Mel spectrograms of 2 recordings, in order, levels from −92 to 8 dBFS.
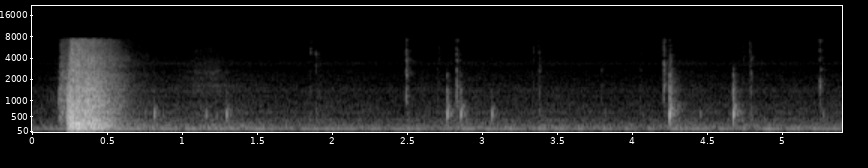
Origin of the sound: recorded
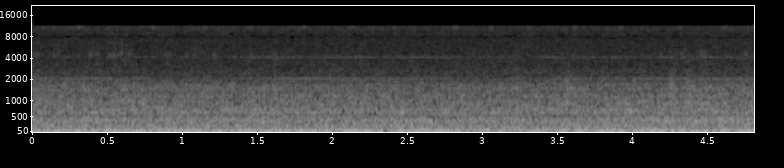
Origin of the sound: recorded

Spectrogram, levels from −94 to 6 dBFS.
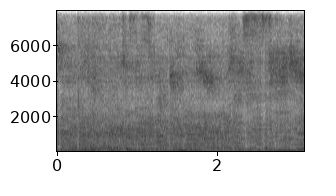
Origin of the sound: remade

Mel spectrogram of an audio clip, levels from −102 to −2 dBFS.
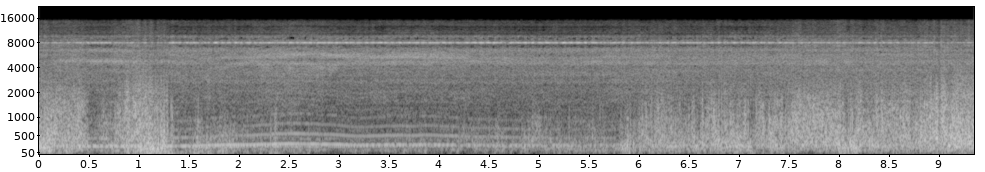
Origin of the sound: remade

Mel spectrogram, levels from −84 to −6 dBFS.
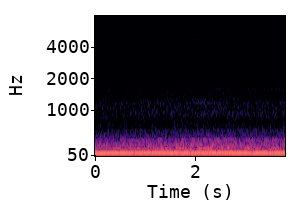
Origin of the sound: recorded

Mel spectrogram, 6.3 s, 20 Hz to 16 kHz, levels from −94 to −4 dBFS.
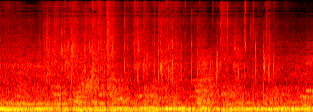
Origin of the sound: remade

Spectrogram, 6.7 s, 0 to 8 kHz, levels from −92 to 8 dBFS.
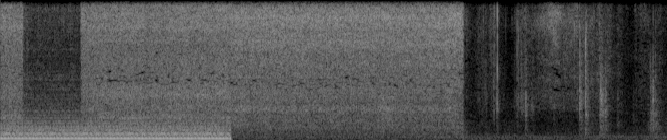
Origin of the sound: recorded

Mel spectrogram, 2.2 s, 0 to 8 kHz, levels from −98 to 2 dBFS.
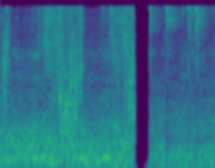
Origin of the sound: recorded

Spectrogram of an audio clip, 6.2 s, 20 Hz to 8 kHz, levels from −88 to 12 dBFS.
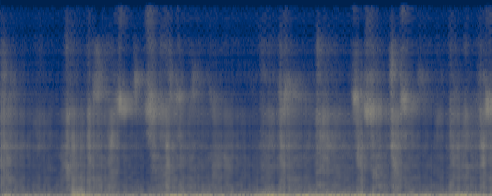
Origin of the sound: remade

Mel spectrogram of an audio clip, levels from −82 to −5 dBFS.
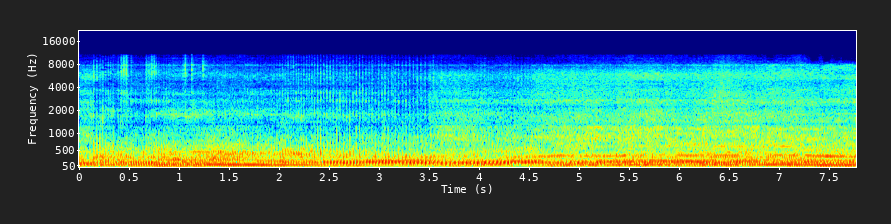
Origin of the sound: remade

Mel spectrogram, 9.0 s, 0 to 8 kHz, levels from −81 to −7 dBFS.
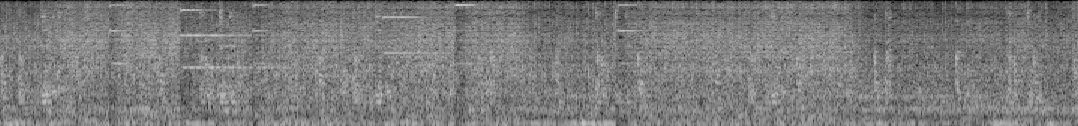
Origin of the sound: recorded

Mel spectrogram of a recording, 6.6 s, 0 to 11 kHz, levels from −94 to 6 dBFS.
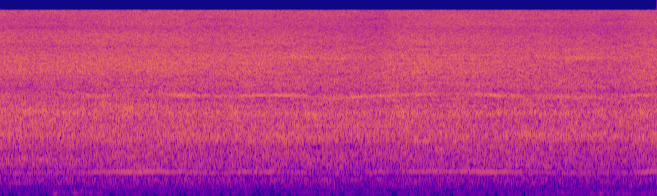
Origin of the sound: remade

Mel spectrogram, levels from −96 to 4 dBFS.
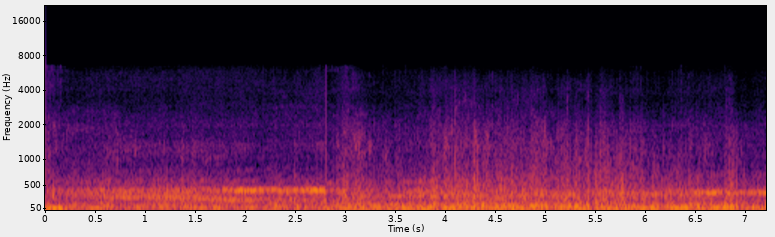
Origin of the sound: recorded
